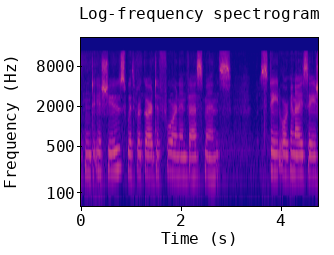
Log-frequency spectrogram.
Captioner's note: speaking French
